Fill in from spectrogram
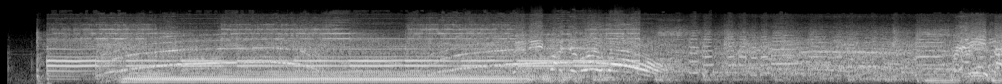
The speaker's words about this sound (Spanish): ¡Todo a Babor De la señal de alarma.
